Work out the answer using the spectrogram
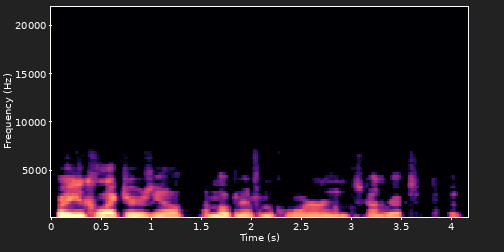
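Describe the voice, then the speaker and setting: Monotone man rambling through an unboxing. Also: on the low side, brisk, clean tone, dry recording, muffled recording. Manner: rambling, many fillers, calls own voice monotone. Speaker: vlogger. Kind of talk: casual unboxing chat.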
